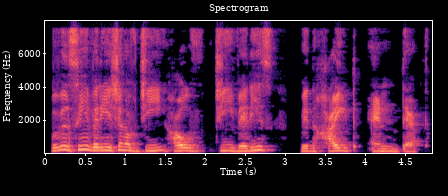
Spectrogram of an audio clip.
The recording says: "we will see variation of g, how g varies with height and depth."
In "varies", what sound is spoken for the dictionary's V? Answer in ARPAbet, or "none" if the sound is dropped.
V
